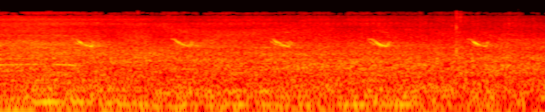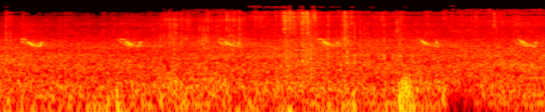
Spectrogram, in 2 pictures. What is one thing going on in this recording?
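Traffic rumbles steadily on a nearby street.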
